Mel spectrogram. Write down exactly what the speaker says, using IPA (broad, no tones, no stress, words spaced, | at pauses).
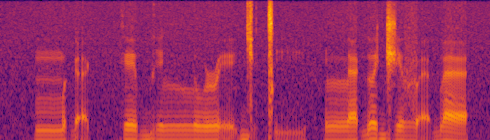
mːəɠæ̰ kːe bilːuɹḛ ɟḛǀḭ | lːæɠə d͡ʒevæ̰bæ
